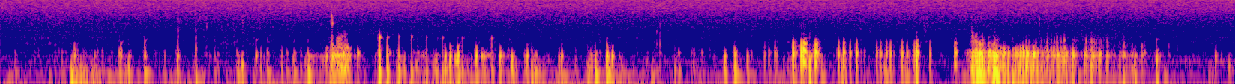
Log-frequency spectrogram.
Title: Stomach Growling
